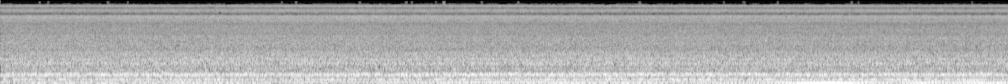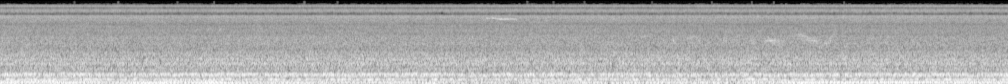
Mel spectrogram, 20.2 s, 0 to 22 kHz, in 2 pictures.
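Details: Swarming honey bees settling into a Warré hive by a Himalayan blackberry hedge, Olympic Peninsula, USA, on a mild June afternoon in 2025; a continuous low droning buzz with slight swells in loudness persists throughout.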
